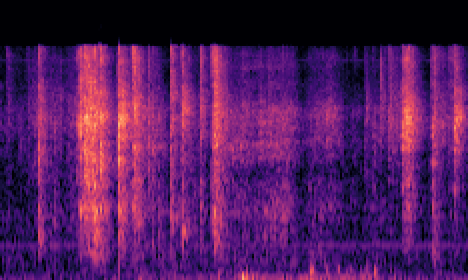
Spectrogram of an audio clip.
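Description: Plastic drip tape and polyethylene connecting tubing being handled and worked together by hand, the tubing twisted into a punched hole in the tape: a series of short rustling, scraping plastic sounds, loudest about a second in and again near the end.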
